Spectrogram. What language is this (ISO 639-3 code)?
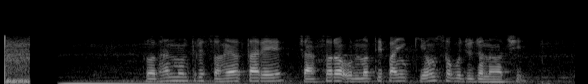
ori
